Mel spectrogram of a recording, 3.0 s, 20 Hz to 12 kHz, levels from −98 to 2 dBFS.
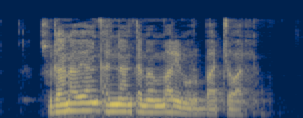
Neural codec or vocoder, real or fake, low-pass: codec, 16 kHz, 8 kbps, FreqCodec, larger model; fake; 7.2 kHz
